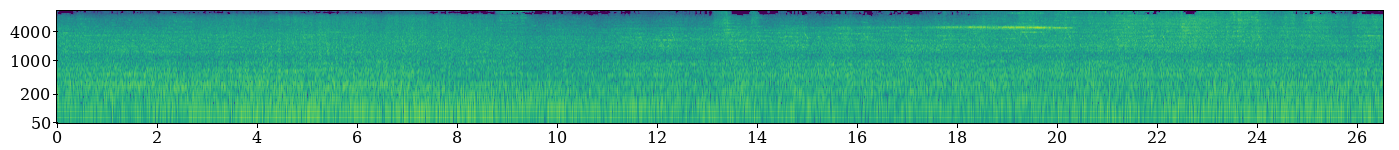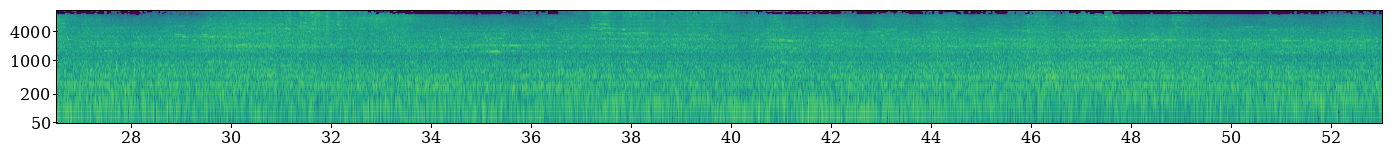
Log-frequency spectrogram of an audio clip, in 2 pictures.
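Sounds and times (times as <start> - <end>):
faint high wheel squeal: 17.3 - 22.2.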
